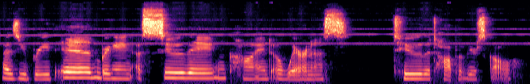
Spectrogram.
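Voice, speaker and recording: A woman leading a guided body scan meditation as a teacher, speaking in a gentle, soothing, unhurried way with pauses. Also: mid-range voice, fairly even intonation, vocal fry, a little hiss or hum, low-quality recording.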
